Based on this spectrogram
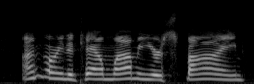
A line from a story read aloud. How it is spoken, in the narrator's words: his sister whined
